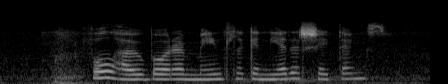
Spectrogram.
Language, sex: Afrikaans, female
